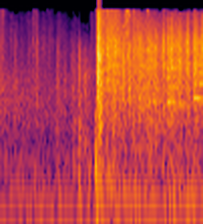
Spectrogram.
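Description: A loud blast booms.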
